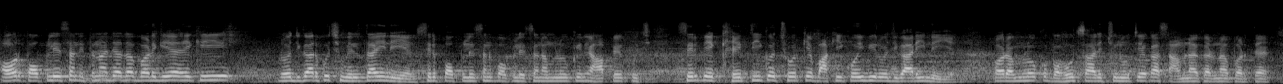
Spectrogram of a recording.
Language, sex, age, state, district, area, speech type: Hindi, male, 30-45, Bihar, Darbhanga, rural, spontaneous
